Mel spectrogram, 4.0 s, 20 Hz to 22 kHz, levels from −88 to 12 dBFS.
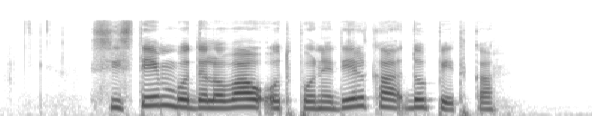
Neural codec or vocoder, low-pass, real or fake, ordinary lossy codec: none; none; real; none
